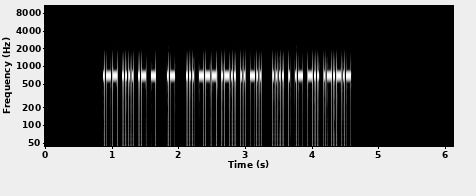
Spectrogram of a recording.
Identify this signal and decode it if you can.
Morse code, heard as a keyed tone, about 50 wpm, 700 Hz. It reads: WHAT A SOLID HEAD.
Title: Sentences from Top 1500 Words 50wpm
